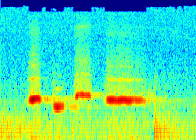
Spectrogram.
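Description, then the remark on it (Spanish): A person whistles a short, clear melodic phrase in imitation of a blackbird's song, a few fluting notes with small pitch slides, fairly loud with no talking. “Era el mirlo, yo no lo sabía, porque el mirlo es el primer pájaro que canta antes de que amanezca.”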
